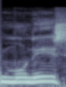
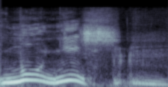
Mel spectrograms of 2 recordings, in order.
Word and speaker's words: Muñiz: ya porque Claro porque en la planilla aparece muniz y y ahí es donde d uno encuentra que sobre todo los Internacionales cuando transmiten no pronuncian como corresponde es Muñiz Muñiz muy bien un abrazo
